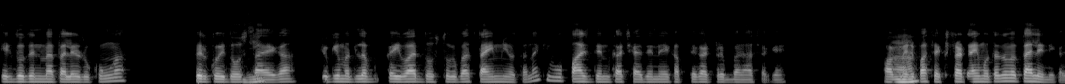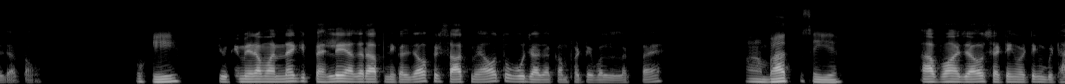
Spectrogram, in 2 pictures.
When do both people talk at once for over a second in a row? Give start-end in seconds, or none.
none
